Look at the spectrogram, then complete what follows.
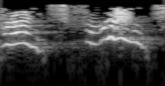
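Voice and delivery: high excited exclamation; excited cry. Acted. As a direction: squeal with delight. Maria excited at French speech.

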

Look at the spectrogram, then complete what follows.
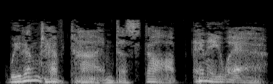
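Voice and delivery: sharp, snarling refusal; sharp villain. A narrator's reading. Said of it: "Olaf said sharply".

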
